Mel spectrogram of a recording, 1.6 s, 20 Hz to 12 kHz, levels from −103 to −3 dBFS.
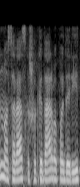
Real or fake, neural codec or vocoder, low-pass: real; none; 7.2 kHz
